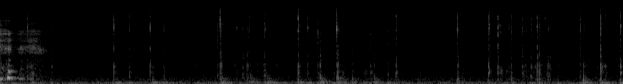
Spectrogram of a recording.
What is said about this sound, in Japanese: まずはですね、いろいろお題がありまして、まずはパソコンのキーボードのタイピングですね。ではタイピングの音いきますよ。適当に。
